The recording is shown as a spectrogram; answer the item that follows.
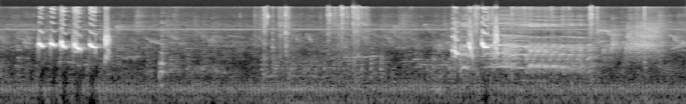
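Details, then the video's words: Kaso-kaso bird giving a varied, clear song: a quick string of five sharp, falling chirps, a pause, then another rapid chirping burst followed by rustling noise over a low background hum. "suara variasi burung kaso kaso gacor"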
